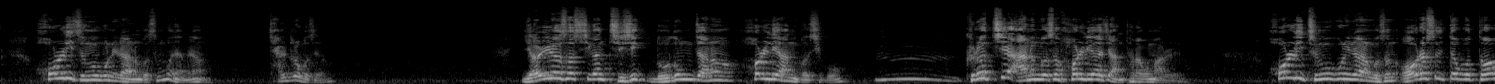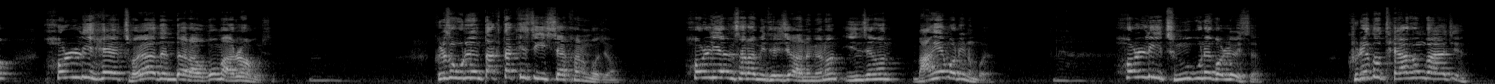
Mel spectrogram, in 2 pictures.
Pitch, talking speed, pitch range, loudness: 230 Hz, 285 characters per minute, 175-265 Hz, -28 LUFS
